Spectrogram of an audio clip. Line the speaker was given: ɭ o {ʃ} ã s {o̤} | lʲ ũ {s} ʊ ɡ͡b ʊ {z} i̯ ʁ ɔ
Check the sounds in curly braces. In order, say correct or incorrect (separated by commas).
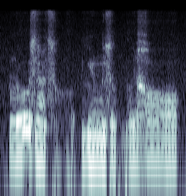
incorrect, correct, incorrect, incorrect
